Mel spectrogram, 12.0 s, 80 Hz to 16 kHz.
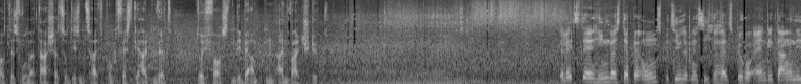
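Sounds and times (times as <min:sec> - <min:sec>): car engine driving by: 0:00.9 - 0:12.0.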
